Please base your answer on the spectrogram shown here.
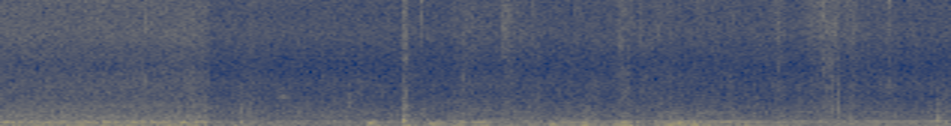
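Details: Continuous droning buzz of many honey bees around a hive being opened for honey harvest, the hum steady while scattered taps and clicks from beekeeping work break in after the first second.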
